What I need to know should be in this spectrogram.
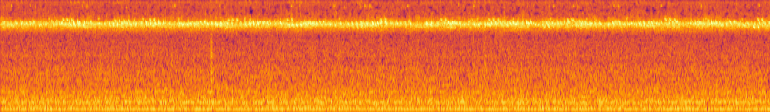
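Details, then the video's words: Massed cricket chirping from a cricket farm merges into one sustained, shrill, high-pitched whine, steady in loudness, with a quiet low hum in the background. "Sound of a Cricket Farm"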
